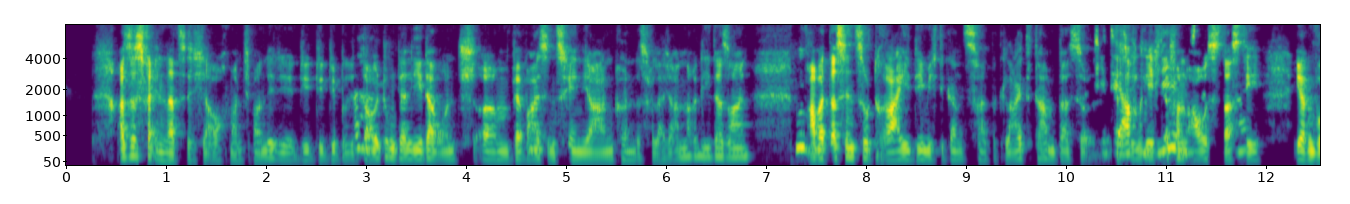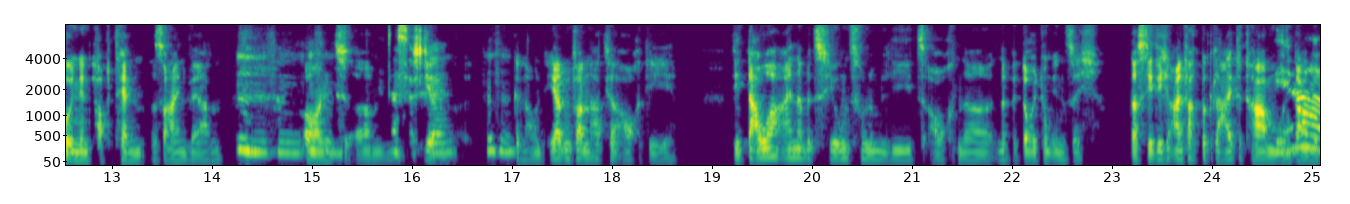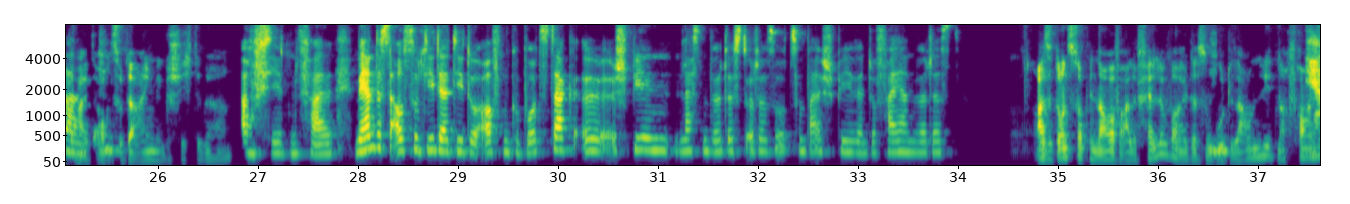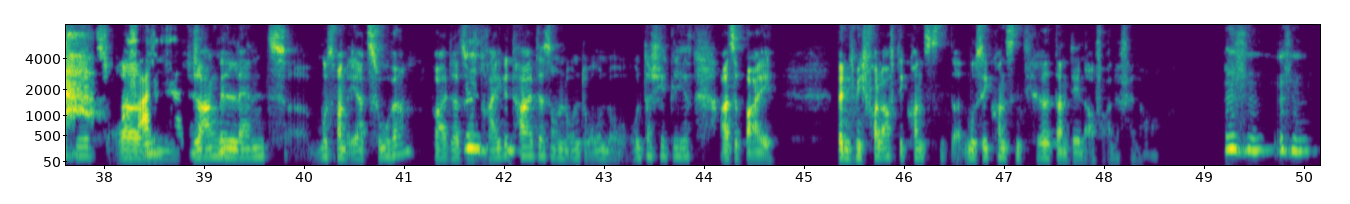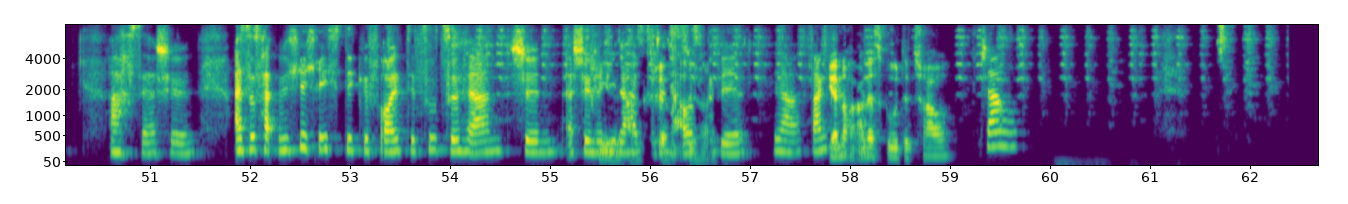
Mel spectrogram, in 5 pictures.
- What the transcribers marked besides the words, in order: distorted speech; other background noise
- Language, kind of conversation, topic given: German, podcast, Welche drei Lieder gehören zu deinem Lebenssoundtrack?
